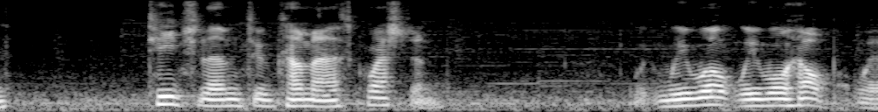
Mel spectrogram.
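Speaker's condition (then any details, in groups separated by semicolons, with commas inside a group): Spastic diplegia cerebral palsy; spastic diplegia, wheelchair user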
